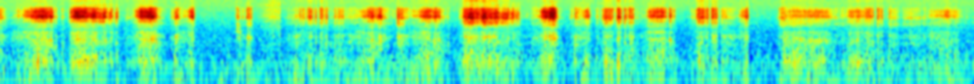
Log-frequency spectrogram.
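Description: A gold metal fountain pen nib, held by fingertips, scratches across a thin cream lined notebook page while writing cursive. Quiet, bright, dry scratching comes in short bursts separated by brief pauses, with nearly all of the sound in the high range.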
